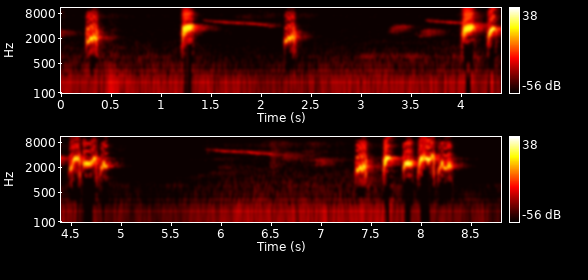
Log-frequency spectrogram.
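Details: Red-whiskered bulbul lure singing to attract wild birds to fight: three isolated bright notes spaced about a second apart, then two full phrases of five quick whistled notes, each rising and falling, in quiet surroundings.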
